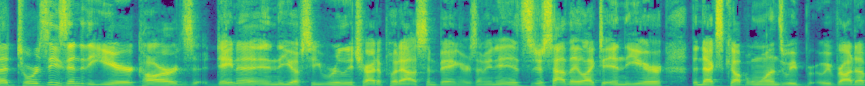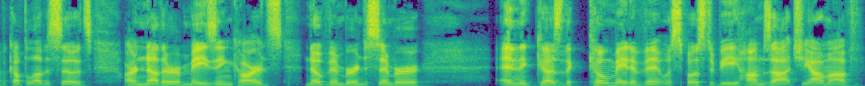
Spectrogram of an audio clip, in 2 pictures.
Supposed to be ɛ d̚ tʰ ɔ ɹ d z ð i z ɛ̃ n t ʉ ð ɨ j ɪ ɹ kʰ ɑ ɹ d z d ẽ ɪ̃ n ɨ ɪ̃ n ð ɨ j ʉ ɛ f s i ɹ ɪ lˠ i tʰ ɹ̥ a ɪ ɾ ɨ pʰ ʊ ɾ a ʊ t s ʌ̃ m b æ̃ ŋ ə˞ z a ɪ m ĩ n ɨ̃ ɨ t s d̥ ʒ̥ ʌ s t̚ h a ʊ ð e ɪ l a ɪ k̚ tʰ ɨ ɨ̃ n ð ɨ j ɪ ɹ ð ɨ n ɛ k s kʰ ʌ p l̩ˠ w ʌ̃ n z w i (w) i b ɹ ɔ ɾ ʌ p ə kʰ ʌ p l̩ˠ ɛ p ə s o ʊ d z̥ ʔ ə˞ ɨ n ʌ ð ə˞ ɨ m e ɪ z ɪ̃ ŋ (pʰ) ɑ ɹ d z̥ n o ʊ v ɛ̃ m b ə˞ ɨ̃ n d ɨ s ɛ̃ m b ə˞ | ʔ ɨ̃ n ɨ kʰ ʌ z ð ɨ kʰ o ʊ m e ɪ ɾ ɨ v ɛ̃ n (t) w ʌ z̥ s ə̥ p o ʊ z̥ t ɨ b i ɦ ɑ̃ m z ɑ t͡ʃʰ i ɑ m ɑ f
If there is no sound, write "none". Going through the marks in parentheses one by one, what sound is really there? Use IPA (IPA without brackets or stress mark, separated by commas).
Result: w, kʰ, ʔ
